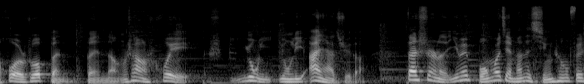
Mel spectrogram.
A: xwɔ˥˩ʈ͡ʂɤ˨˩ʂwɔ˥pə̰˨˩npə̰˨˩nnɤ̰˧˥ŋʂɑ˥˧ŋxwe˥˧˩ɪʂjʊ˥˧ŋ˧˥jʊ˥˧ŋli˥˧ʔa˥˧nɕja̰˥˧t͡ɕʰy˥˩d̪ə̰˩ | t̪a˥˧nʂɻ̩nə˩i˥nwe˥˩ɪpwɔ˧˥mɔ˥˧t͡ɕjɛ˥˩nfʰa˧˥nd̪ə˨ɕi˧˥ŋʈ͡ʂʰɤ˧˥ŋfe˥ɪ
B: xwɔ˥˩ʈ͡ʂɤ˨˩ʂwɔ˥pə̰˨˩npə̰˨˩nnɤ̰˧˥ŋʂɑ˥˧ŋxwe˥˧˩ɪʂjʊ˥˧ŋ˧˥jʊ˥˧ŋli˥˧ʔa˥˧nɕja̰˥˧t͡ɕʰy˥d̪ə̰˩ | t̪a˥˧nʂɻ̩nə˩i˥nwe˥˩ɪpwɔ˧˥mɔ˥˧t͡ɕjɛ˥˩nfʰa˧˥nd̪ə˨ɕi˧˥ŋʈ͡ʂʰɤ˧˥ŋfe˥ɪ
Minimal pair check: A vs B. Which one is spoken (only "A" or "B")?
A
